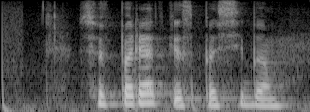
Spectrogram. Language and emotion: Russian, neutral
